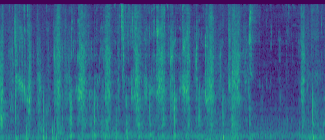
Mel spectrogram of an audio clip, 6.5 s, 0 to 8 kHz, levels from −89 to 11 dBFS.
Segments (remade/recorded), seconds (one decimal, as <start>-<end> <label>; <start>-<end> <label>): 0.0-1.4 recorded; 1.4-4.1 remade; 4.1-4.7 recorded; 4.7-6.1 remade; 6.1-6.5 recorded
